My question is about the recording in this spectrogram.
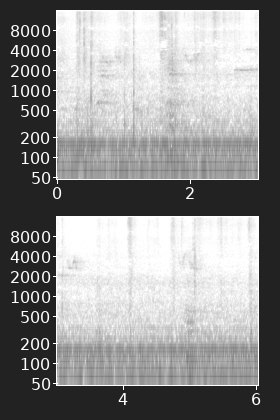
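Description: Quiet woodland ambience: a steady low rumble with a few faint bird chirps and scattered small clicks.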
